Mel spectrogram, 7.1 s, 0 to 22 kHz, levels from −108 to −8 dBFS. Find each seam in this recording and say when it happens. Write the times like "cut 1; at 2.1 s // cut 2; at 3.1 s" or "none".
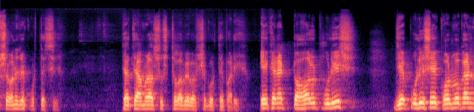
cut 1; at 3.9 s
